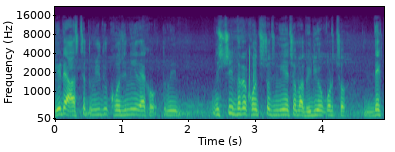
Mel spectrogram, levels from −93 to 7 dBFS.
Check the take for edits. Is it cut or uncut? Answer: uncut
